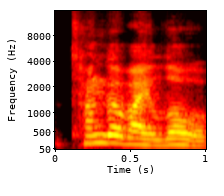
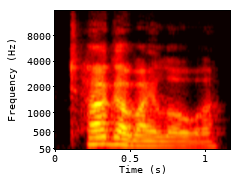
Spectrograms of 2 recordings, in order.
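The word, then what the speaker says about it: Tagovailoa: say his last name I I say I pronounce it Tunga by low but a pronoun apparently it's pronounced tug of iloa um Okay so the I would say um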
